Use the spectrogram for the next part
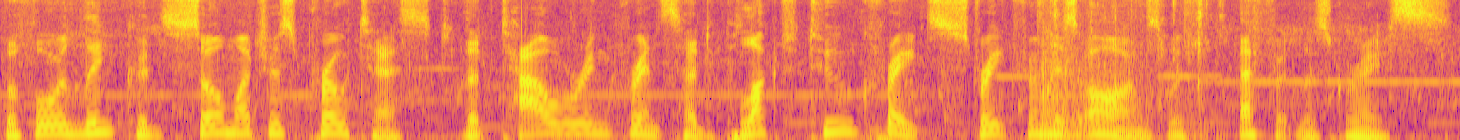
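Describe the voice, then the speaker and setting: Animated male narrator over music. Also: on the high side, unhurried, hardly any pauses. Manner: literary storytelling. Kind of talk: scripted dramatic story narration.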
